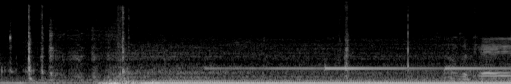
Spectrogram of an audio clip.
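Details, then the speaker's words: Turbo 1.4 car brought in for overheating, coolant slightly low and no milky buildup under the oil cap; brief crank, then it catches and settles into a steady, even idle with no misses or knocks; check engine light on, no smoke from the exhaust. "All right, I don't see any smoke out the back, which that's a good sign."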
